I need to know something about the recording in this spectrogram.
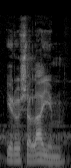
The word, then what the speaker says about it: Yerushalayim: Yerushalayim. Yep. Accent on the last syllable.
